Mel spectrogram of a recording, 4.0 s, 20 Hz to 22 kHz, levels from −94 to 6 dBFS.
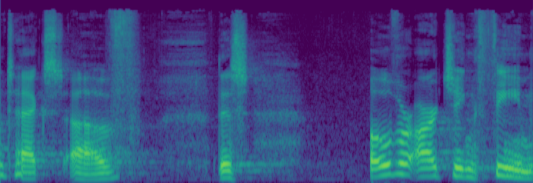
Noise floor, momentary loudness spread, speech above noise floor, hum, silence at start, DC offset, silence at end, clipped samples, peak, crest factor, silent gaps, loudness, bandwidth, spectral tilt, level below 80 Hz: -64 dBFS; 10 LU; 41 dB; none; 0 s; under 0.1%; 0 s; under 0.1%; -4 dBFS; 20 dB; none; -23 LUFS; 17.5 kHz; -4 dB/octave; -76 dBFS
